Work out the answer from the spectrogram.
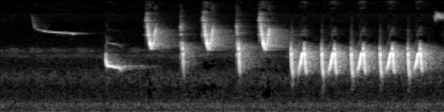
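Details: Nightingale singing to tutor young birds: a thin falling whistle, then a lower slurred whistle, then a series of loud descending sweeps that speeds into a rhythmic run of sharp repeated chopping notes.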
